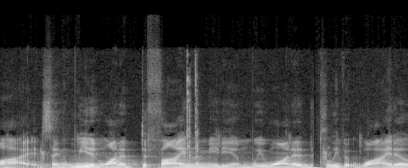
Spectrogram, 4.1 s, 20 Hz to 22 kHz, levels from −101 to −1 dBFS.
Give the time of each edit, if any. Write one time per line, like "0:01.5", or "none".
0:03.2

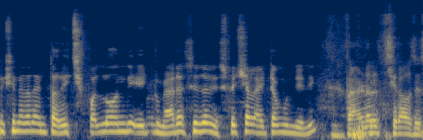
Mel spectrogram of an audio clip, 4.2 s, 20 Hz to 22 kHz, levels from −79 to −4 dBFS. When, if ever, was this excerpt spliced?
0:01.5

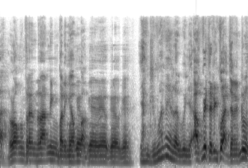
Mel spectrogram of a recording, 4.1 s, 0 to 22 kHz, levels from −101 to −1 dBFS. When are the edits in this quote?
none

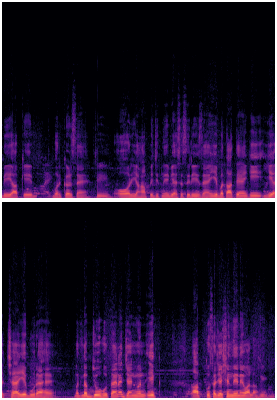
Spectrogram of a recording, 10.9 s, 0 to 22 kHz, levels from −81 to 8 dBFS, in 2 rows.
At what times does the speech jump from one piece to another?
none

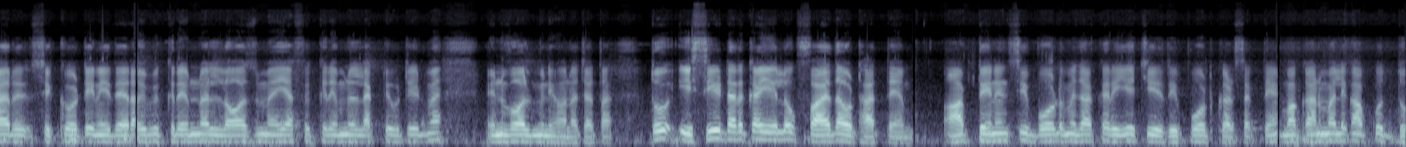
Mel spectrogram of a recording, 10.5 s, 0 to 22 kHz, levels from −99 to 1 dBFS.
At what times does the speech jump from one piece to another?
0:01.0
0:06.8
0:09.6

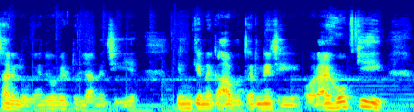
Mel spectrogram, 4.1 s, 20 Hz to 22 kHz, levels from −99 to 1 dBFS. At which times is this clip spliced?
none

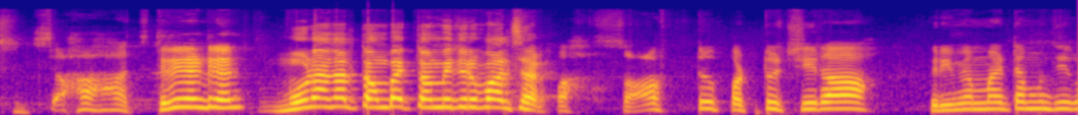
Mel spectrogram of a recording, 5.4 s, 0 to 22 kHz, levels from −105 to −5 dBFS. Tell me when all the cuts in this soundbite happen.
none

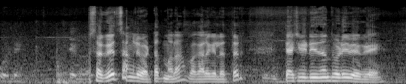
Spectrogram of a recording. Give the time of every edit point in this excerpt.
0:01.1

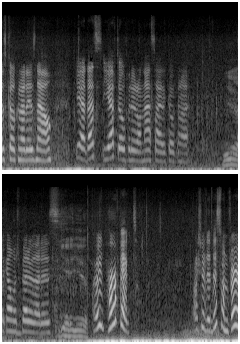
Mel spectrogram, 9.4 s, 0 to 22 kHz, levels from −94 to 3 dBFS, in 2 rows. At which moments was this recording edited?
0:01.2
0:06.4

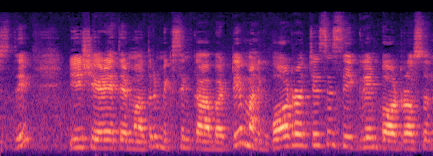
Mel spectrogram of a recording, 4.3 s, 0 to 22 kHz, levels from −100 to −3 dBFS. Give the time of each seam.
none

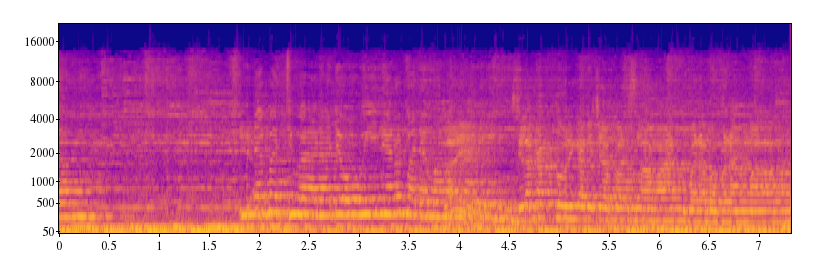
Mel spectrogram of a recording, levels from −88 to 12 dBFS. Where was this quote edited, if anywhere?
none

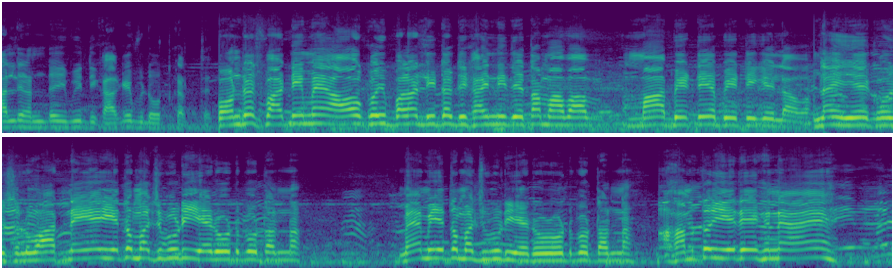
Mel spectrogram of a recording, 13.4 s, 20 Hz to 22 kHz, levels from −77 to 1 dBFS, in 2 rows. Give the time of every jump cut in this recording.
0:01.5
0:06.0
0:11.5

